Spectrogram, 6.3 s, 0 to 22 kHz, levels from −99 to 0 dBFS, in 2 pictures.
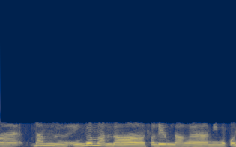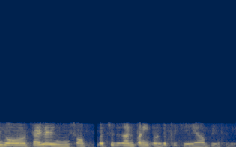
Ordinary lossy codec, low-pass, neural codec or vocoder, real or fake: none; 3.6 kHz; codec, 16 kHz, 2 kbps, X-Codec, HuBERT features, trained on general audio; fake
